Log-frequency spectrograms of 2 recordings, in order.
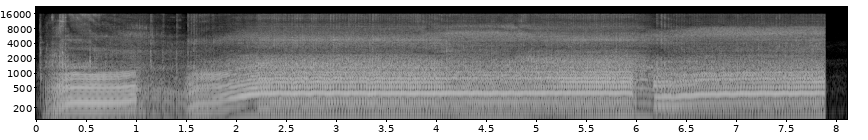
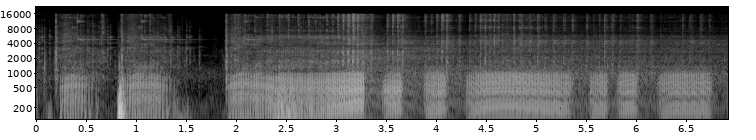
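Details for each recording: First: Stihl FS 55R string trimmer, about 20 years old, after clearing a clogged spark arrestor (the cause of bogging) and replacing carburetor, air filter and spark plug: crisp high buzz climbs cleanly on throttle and holds steady without bogging; normal running. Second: Stihl FS 55R string trimmer two-stroke revs up, then sags and surges and won't hold full throttle; bogging persisted after Amazon and Stihl carburetor swaps, caused by a carbon-clogged spark arrestor starving the exhaust.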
